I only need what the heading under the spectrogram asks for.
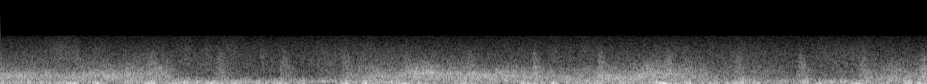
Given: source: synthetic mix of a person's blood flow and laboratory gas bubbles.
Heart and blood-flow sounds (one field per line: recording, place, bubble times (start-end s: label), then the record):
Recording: Doppler ultrasound of blood flow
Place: subclavian vein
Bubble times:
no bubbles
From the record:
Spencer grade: 0 (complete lack of bubble signals)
